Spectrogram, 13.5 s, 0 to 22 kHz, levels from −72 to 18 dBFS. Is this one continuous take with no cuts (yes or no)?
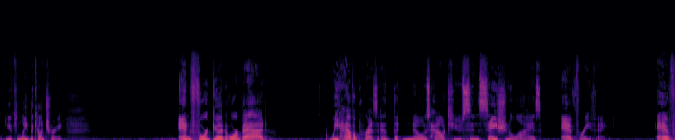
yes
